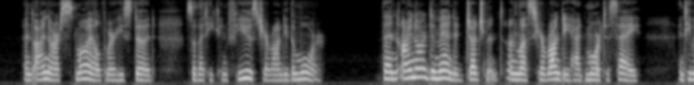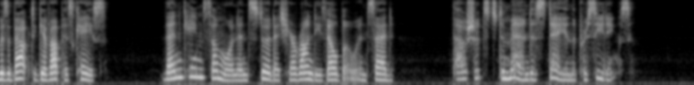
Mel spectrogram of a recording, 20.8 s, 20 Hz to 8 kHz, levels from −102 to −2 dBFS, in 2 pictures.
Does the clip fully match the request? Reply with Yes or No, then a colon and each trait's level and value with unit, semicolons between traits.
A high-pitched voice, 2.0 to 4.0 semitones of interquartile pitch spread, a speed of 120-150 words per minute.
Yes: high, 215 Hz; average, 3.2 semitones; average, 145 wpm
